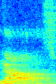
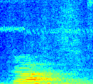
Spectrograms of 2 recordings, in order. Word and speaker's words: goddess: now um Brandon goddess which syllable is emphasized in goddess which gets more goddess goddess goddess okay God gets the emphasis now you can start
